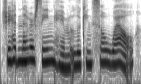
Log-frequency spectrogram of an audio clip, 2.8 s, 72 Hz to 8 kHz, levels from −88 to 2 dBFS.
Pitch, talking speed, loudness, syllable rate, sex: 235 Hz, 170 wpm, -15 LUFS, 3.8 syllables/s, female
